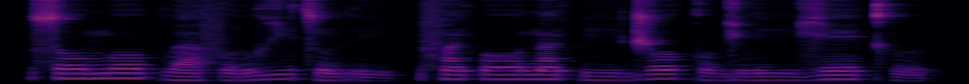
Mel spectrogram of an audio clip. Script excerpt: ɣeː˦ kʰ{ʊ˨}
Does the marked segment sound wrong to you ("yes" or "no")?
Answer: no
